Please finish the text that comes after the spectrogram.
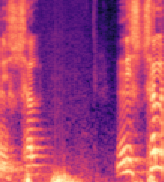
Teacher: यदि दंत स के साथ च वर्ग भी आए तो वह तालव्य सा में परिवर्तन हो जाता है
